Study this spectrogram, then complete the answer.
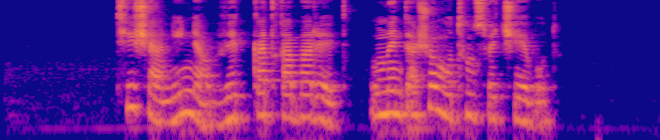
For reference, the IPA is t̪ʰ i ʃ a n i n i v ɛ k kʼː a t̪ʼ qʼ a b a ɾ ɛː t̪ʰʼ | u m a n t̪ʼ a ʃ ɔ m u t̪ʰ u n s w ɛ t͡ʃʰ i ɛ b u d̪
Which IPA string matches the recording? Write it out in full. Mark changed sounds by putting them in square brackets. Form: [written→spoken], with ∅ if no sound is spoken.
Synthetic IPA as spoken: t̪ʰ i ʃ a n i n [i→a] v ɛ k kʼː a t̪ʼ qʼ a b a ɾ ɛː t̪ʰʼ | u m [a→ɛ] n t̪ʼ a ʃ ɔ m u t̪ʰ u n s w ɛ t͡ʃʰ i ɛ b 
